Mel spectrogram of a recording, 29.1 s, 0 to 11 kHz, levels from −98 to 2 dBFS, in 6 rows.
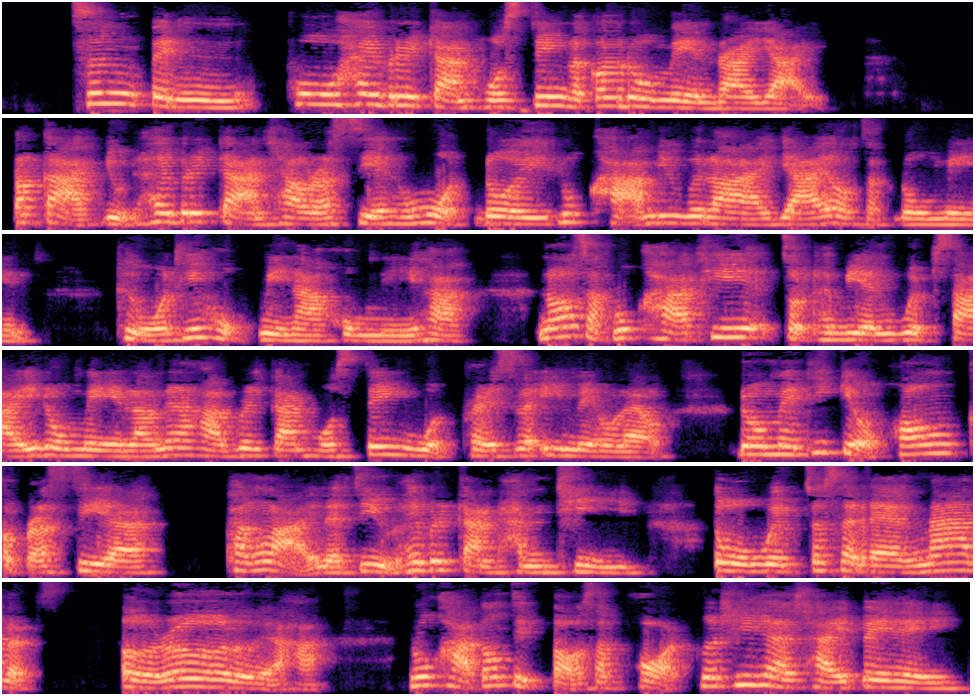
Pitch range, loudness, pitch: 180-245 Hz, -13 LUFS, 205 Hz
